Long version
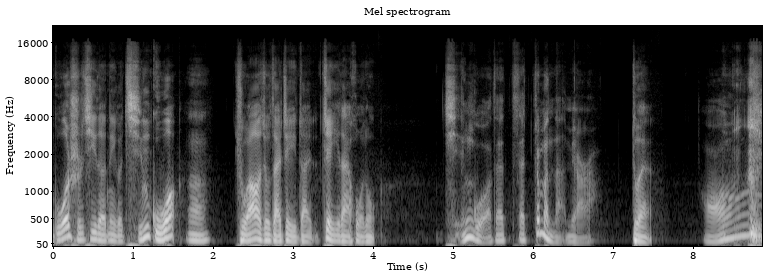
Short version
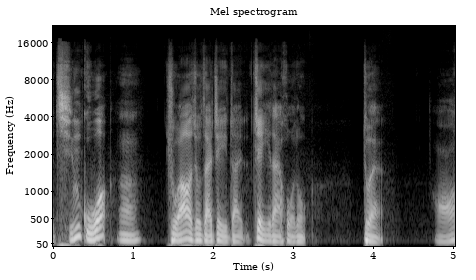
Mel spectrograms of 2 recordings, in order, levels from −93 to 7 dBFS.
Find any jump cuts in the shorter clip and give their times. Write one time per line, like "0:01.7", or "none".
0:03.7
